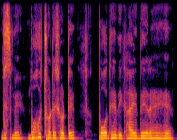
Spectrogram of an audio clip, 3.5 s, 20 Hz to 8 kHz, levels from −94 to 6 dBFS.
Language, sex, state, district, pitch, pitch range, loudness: Hindi, male, Jharkhand, Ranchi, 150 Hz, 150-160 Hz, -16 LUFS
